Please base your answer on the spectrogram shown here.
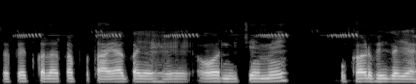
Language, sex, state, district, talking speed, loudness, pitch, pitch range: Hindi, male, Chhattisgarh, Sarguja, 185 wpm, -17 LUFS, 135 Hz, 130-140 Hz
